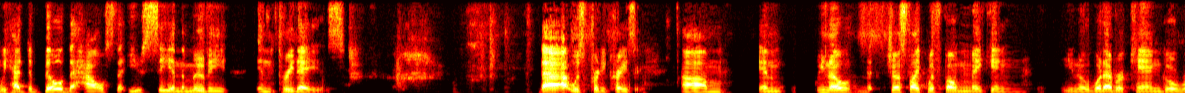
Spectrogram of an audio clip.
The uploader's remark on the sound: The director + the cast joins on Zoom to hang out and answer some red carpet questions about the film!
